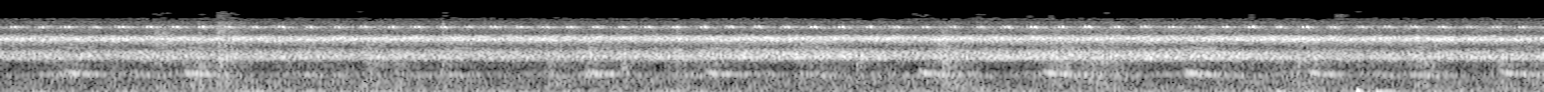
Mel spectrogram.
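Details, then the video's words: Crickets at night keep up a relentless high, shimmering trill, while a lower short downward note recurs at a brisk irregular rhythm, with one faint low knock late on. "Cricket sound"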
